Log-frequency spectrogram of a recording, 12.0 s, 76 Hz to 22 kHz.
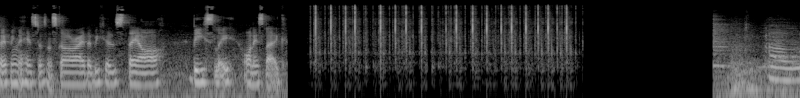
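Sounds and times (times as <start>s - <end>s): typewriter key clacks: 4.7s - 8.8s.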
